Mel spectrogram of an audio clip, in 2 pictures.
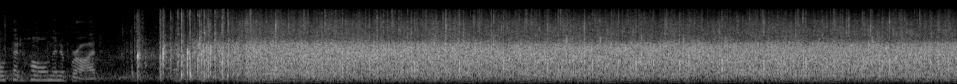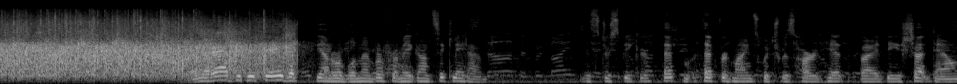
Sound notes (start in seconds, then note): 5.4 applause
